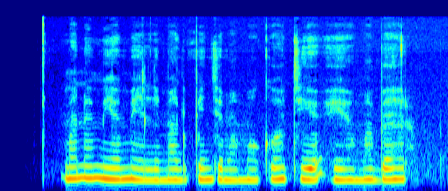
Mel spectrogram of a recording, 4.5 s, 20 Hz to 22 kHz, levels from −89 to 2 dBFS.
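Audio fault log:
0.25–4.16 s automatic gain rising: the gain control judged the input too quiet and slowly lifted its gain by about 9 dB, so speech and background swell together.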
